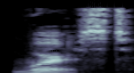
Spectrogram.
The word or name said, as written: worst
